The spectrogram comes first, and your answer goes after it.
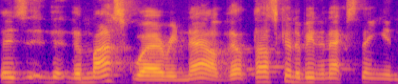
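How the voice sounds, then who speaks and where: Its pitch moves in a normal way in an unremarkable speaking voice. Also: man. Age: 40s. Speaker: caller. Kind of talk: casual chat.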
